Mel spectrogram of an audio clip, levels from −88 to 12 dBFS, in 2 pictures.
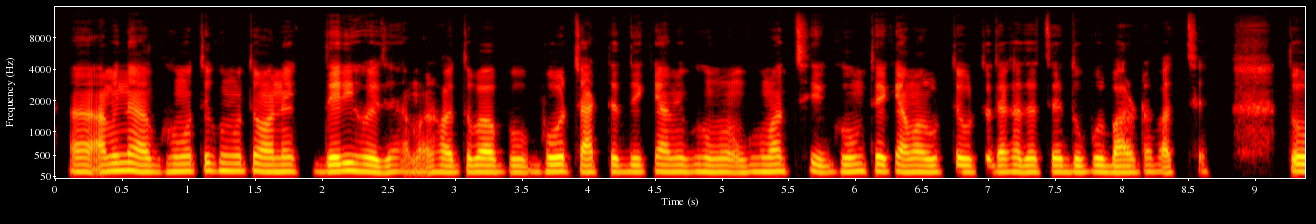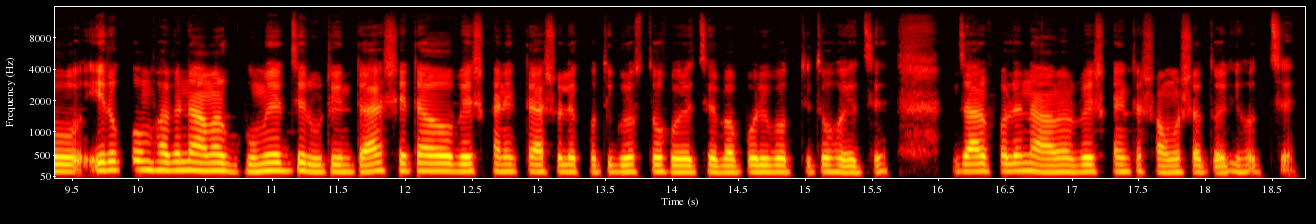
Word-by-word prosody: আ - - 0 0.2
আমি 160 - +1
না - - +3 0.2
ঘুমোতে, 155 +2 -2
ঘুমোতে 165 0 -1
অনেক 150 0 0 0.2
দেরি 155 +3 +5
হয়ে 145 -3 +4
যায় 145 +1 -3
আমার। - - -5
হয়তোবা 145 +1 +1
ভো 140 - -3 0.2
ভোর 150 0 +5
০৪ঃ০০ 140 -1 +1
টের 145 -1 -1
দিকে 145 +2 -3
আমি 145 0 -1
ঘুম 150 -1 0 0.3
ঘুমাচ্ছি। 150 +1 -2 0.2
ঘুম 150 0 +1
থেকে 155 0 +1
আমার 140 0 +1
উঠতে, 145 - -7
উঠতে 140 0 -5
দেখা 145 +1 0
যাচ্ছে 145 0 -1
দুপুর 145 +1 0
১২ঃ০০ 135 +2 -1
বাজছে। 125 +2 -7 0.7
তো - - +3 0.4
এরকমভাবে 180 0 +1
না - - +4
আমার 170 0 +4
ঘুমের 165 +3 +2
যে 175 - +2
রুটিনটা, 145 0 0 0.2
সেটাও 165 0 +2 0.2
বেশ 155 0 +4
খানিকটা 155 -1 -3
আসলে 150 +1 -2
ক্ষতিগ্রস্ত 145 +1 -2 0.2
হয়েছে 140 0 +2
বা 140 - +4
পরিবর্তিত 145 -1 0
হয়েছে। 135 0 -1 0.6
যার 160 0 +5
ফলে 165 0 +1
না - - +2
আমার 145 0 +1
বেশ 150 0 +4
খানিকটা 150 +1 -4
সমস্যা 140 +1 -1
তৈরি 155 - -2
হচ্ছে। 135 - -9
150 Hz, 175 wpm, -21 LUFS, 145-155 Hz, 0.7 s, দেরি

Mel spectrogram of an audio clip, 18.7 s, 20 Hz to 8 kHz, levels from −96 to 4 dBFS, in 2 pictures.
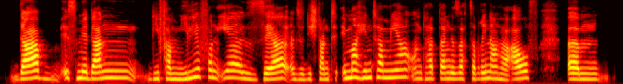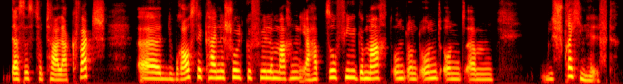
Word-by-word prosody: da 230 +3 +7 0.3
ist 230 0 -6
mir 235 -1 +2
dann 245 -2 +1
die 215 -4 -7
Familie 210 +6 -1
von 265 -3 -3
ihr 245 -1 -2
sehr 200 +4 +1
also, 190 0 -7
die 200 +1 -9
stand 195 0 -6
immer 245 +4 +2
hinter 255 +2 -1
mir 265 +2 -1
und 215 +1 -8
hat 220 +1 -4
dann 215 0 0
gesagt: 215 0 -3
„Sabrina, 215 +1 -1
hör 200 +2 +1
auf, 240 +2 -1 0.4
ähm, 200 +4 0 0.4
das 205 +1 +2
ist 220 0 -6
totaler 180 -3 +1
Quatsch. 275 +9 +1 0.5
Äh, 215 -1 +4
du 205 -1 -7
brauchst 205 +8 +2
dir 275 - +3
keine 245 -1 +1
Schuldgefühle 245 -1 -1
machen. 230 +1 -1
Ihr 180 -4 -2
habt 205 0 -5
so 255 +1 +2
viel 255 -1 0
gemacht 225 0 +3
und, 225 +1 -3
und, 205 -1 -5
und, 225 +2 -2
und, 200 -1 -4
ähm, 190 -1 -5 0.7
hm, 205 - -10
Sprechen 285 - 0
hilft.“ 155 -1 -10
220 Hz, 150 wpm, -24 LUFS, 200-245 Hz, 0.7 s, da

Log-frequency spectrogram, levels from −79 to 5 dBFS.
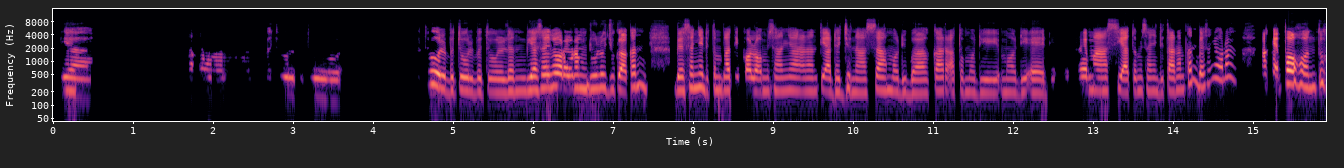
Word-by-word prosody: Iya. 210 -1 +1 1.4
Heeh, 215 -2 -13 0.6
betul 440 -3 -8
betul. 405 - -8 1.1
Betul 295 -4 +4
betul 215 -1 -1
betul, 200 -1 -5
dan 205 0 -2
biasanya 245 +4 +4
orang-orang 240 -1 +3
dulu 240 +2 -1
juga 215 -2 +4
kan 260 +2 +1 0.4
biasanya 240 +4 +1
ditempati 220 +1 -3
kalau 210 -2 +2
misalnya 210 +1 -5 0.2
nanti 210 +1 0
ada 200 0 0
jenazah 200 +1 -1
mau 205 - -5
dibakar 190 +2 -3
atau - - -5
mau 195 - -10
di 190 0 -7
mau 195 0 -11
di, 195 - -6
eee, 190 -2 -3
di - - -29 0.2
dikremasi 220 - 0
atau 195 - -3
misalnya 210 -1 -7
ditanam, 205 +3 -1
kan 310 - -1
biasanya 315 +11 -3
orang 440 0 -3 0.4
pakai 305 +8 +6
pohon 295 -4 +8
tuh, 320 - -3
215 Hz, 145 wpm, -22 LUFS, 205-250 Hz, 1.4 s, pohon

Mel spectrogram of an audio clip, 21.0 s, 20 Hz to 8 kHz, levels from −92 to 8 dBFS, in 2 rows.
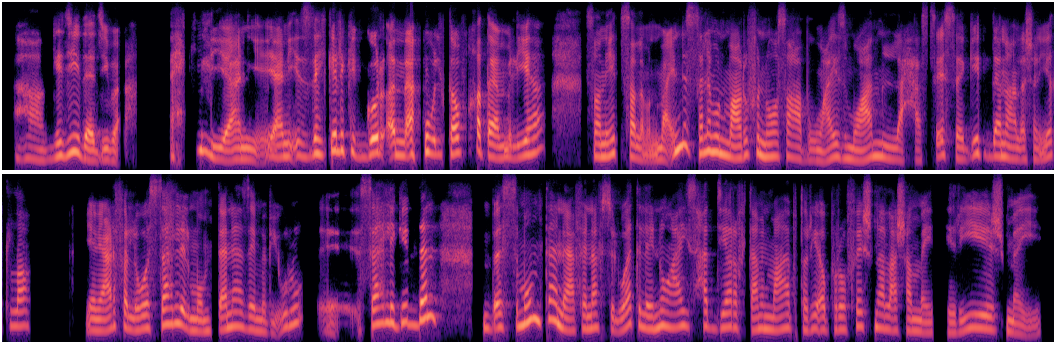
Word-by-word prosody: أها، 155 -3 -5
جديدة 200 - +4
دي 145 +2 -3
بقى. 140 - -3 0.5
احكي 390 - -4
لي 195 -12 0
يعني، 145 0 +1
يعني 185 +2 +2
إزاي 205 +4 +2
جالِك 265 -1 +4
الجُرأة 225 +3 +7
إن 200 0 +3
أول 220 -4 +4
طبخة 220 +1 +3
تعمليها 195 - +2 0.4
صينية 185 +4 0
سالمون، 180 -5 -1
مع - - 0
إن 285 +5 +6
السالمون 245 -7 +3
معروف 185 +5 +2
إن 195 - +2
هو 185 +1 0
صعب 180 -5 -3
وعايز 160 +5 -4
معاملة 155 +2 -1
حسّاسة 155 +4 -5
جدًا، 195 0 -2
علشان 150 -1 -5
يطلع 215 +3 -3 0.6
يعني 160 -1 -1
عارفة 175 +7 +1
اللي 170 -4 -1
هو 185 - +1
السهل 240 +6 +1
المُمتنع 175 +3 -1
زي 180 -4 -3
ما 155 -2 -5
بيقولوا، 200 - -6 0.2
آآ، - - -11
سهل 250 +1 +1
جدًا، 300 +7 +4 0.5
بس 190 +1 -1
مُمتنع 270 - +3
في 185 +2 -5
نفس 195 -1 -3
الوقت، 190 +10 -3
لأن 185 -1 -1
هو 215 - -1
عايز 205 +2 -4
حد 195 -3 -6
يعرف 205 -1 -2
يتعامل 170 +2 -4
معاه 175 +2 -3
بطريقة 170 -1 -5
professional 190 +2 -4
عشان 160 0 -2
ما 150 -3 -4
يتهريش 165 +7 -4
ما 140 -4 -4
ي 105 0 -10
190 Hz, 175 wpm, -22 LUFS, 165-220 Hz, 0.6 s, الجُرأة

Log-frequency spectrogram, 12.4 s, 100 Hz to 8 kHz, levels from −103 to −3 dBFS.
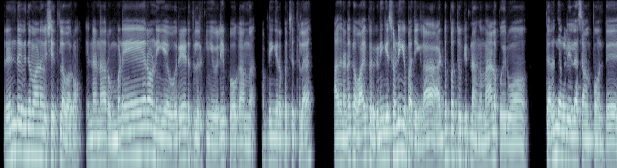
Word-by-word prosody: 2 155 +5 +2
விதமான 140 -1 +2
விஷயத்துல 125 0 0
வரும். 95 0 -2 0.2
என்னனா, 110 +1 -1
ரொம்ப 105 +1 +2
நேரம் 140 +2 +2
நீங்க 115 -2 +1 0.2
ஒரே 110 +5 +1
இடத்துல 125 -4 -2
இருக்கிறீங்க. 100 -1 -3
வெளியே 115 +4 -1
போகாம 100 -1 -1 0.2
அப்டீங்குற 110 0 -1
பட்சத்துல 105 +1 -2 0.6
அது 110 +1 +1
நடக்க 130 +5 +1
வாய்ப்பு 125 +1 +1
இருக்கு. 105 +1 +2
நீங்க 125 +1 +3
சொன்னீங்க 155 +2 +3
பாத்தீங்களா? 100 0 +1 0.2
அடுப்ப 135 +6 0
தூக்கிட்டு 125 -2 -1
நாங்க 100 -2 -2
மேல 120 +4 +1
போயிருவோம். 95 -1 0 0.5
திறந்த 135 +5 +3
வெளியில 120 -2 +2
சமைப்போம்னுட்டு. 105 -2 -1
115 Hz, 145 wpm, -22 LUFS, 100-130 Hz, 0.6 s, நீங்க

